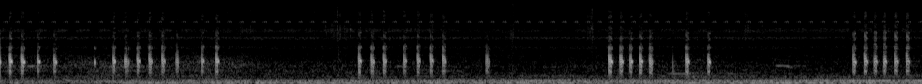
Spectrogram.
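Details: Toad repeating clusters of sharp, clicking croaks in bursts of five to eight pulses with pauses between, over a constant low-frequency background rumble.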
